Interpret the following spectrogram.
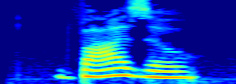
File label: "vazo", Esperanto; geneva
